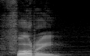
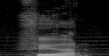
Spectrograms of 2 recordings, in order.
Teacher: the I in the second syllable causes the vowel to be pronounced more frontally. We now have für.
